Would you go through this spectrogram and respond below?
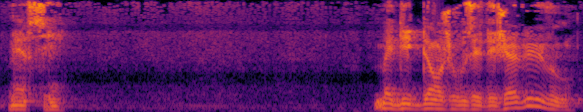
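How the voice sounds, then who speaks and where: Casting: wary tobacco seller, lowish voice, curt and grudging, dull vintage radio sound. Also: male voice, slow pace. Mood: guarded, puzzled. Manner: curt, guarded, colloquial, grudging. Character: gruff, wary, grudging male London tobacconist. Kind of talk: vintage French radio mystery acting. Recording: dull, muffled old radio recording.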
